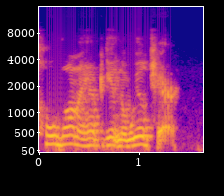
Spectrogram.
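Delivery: mild voice called out from another room. Retelling calling out to a delivery driver from inside the house: retelling own yell. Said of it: "I was yelling from in the house".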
